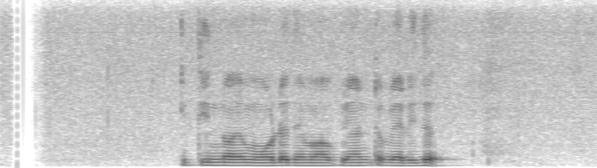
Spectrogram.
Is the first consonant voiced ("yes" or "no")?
no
